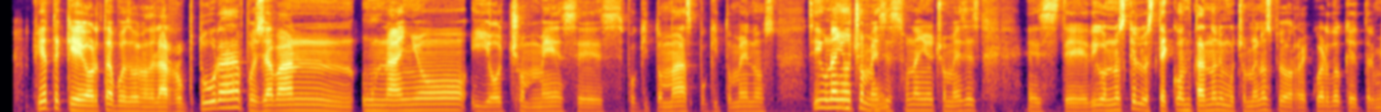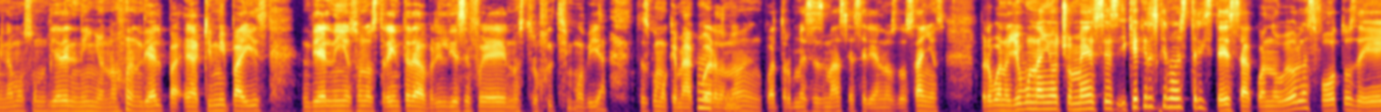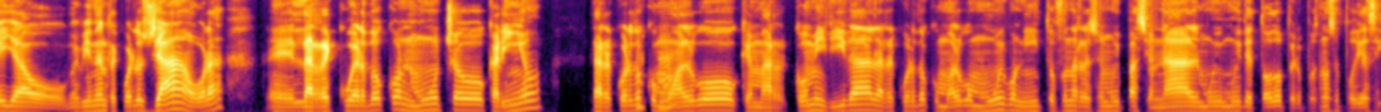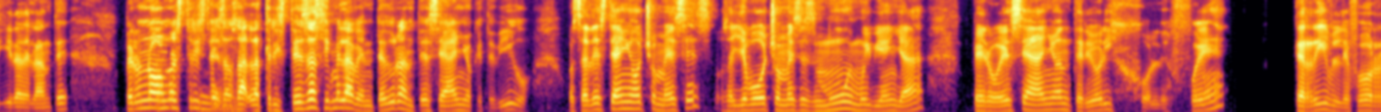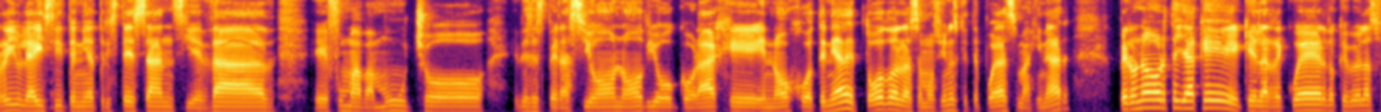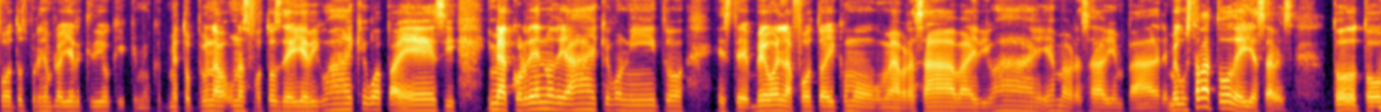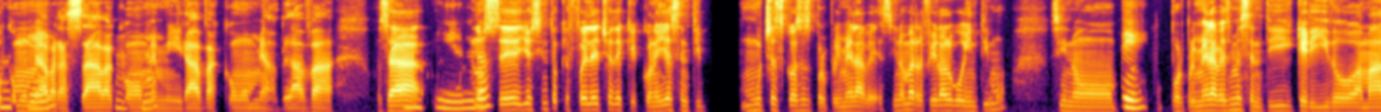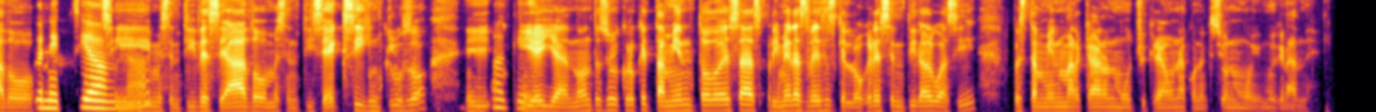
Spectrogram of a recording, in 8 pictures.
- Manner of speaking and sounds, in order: laughing while speaking: "¿no?"; laughing while speaking: "último"; laughing while speaking: "incluso"; tapping
- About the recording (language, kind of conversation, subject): Spanish, advice, ¿Cómo puedo aceptar mi nueva realidad emocional después de una ruptura?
